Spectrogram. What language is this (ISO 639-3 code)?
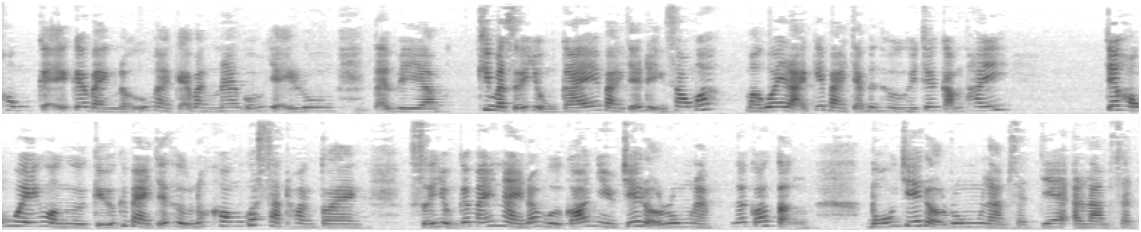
vie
